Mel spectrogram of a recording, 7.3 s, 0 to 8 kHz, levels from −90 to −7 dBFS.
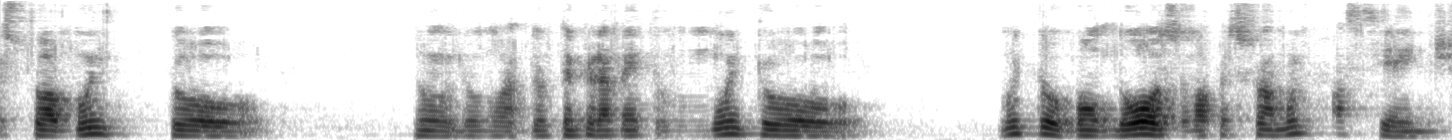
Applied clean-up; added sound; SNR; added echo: neural mask model DeepFilterNet 3.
